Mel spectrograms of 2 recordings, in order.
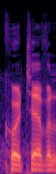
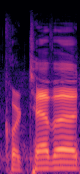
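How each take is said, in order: First: The ending is said like the sandals. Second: The ending is not said like the sandals. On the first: The speaker calls it wrong. "I like to say Corteva like the sandals" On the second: The speaker calls it right. "that is Corteva"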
